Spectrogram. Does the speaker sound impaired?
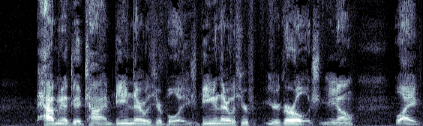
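Yes: cleft lip and palate; congenital cleft lip and palate, no front teeth at birth, jaw reconstruction with jaw wired shut; one more surgery left, doing well.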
